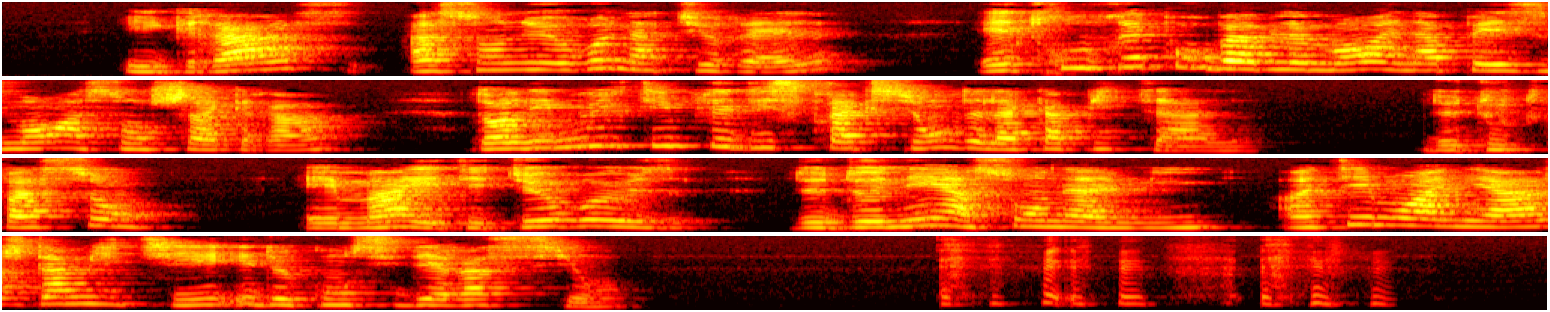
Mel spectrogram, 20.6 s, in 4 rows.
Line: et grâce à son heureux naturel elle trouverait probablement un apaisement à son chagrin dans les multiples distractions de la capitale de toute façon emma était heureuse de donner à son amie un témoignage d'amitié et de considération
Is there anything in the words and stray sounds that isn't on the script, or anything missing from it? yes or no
yes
